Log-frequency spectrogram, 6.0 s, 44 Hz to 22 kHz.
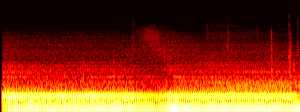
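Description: JCB 526S telehandler's diesel engine running, heard from inside the cab as a steady low rumble.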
